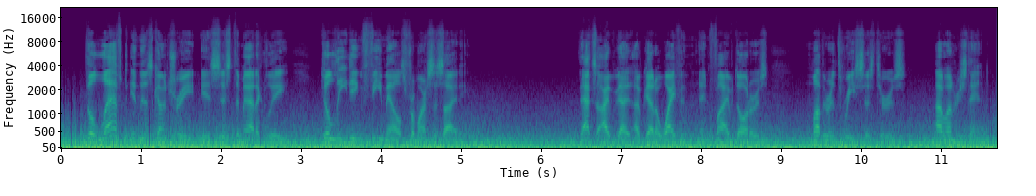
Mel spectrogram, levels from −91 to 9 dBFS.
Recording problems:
wind noise on the microphone; heavy; 7 dB below the speech

